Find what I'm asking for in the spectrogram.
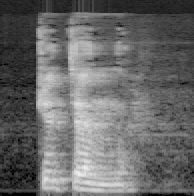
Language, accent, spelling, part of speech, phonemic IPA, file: French, Canada, quétaine, adjective / noun, /ke.tɛn/, LL-Q150 (fra)-quétaine.wav
- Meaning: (adjective) unfashionable; outmoded; dated; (noun) someone unrefined or ignorant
